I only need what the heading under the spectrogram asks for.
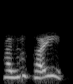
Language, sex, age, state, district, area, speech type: Bengali, female, 18-30, West Bengal, Jhargram, rural, conversation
